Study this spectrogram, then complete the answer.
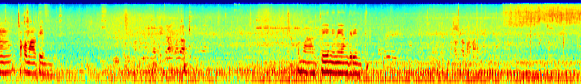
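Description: Batter sizzles steadily on a hot griddle.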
